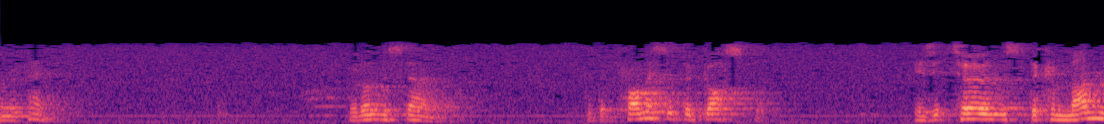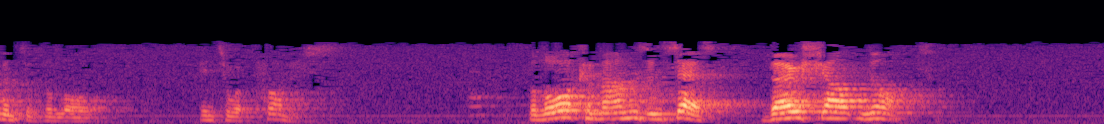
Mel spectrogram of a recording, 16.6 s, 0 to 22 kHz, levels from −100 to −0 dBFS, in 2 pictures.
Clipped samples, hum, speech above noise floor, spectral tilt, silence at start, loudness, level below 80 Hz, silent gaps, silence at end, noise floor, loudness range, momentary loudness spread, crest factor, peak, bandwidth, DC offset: under 0.1%; none; 30 dB; -9 dB/octave; 0 s; -22 LUFS; -64 dBFS; none; 1.2 s; -52 dBFS; 19 LU; 24 LU; 24 dB; 0 dBFS; 5.6 kHz; under 0.1%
